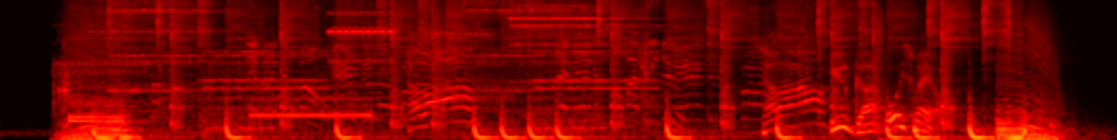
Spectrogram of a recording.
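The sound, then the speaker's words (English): A telephone rings amid a dense, loud mix of electronic tones and effects, with chopped voice-like snippets layered in, running continuously for about ten seconds before stopping abruptly. “And let's jump into the phones.”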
